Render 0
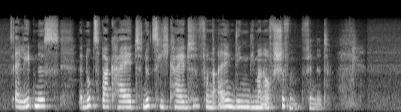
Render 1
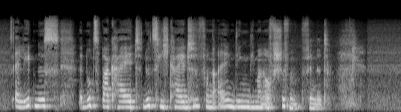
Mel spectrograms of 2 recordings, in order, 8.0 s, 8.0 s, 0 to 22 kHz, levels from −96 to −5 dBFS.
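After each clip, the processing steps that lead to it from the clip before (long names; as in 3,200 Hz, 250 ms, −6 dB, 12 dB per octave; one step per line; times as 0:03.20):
high-shelf EQ 4,200 Hz −11.5 dB
reversed playback
downward compressor 12 to 1, threshold −23 dBFS, peak gain reduction 14.5 dB
reversed playback
level +4.5 dB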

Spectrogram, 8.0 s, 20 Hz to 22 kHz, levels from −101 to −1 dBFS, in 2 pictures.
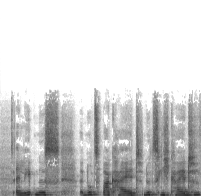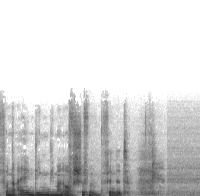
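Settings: parametric band 2,200 Hz +5.5 dB 0.43 octaves
level −1.5 dB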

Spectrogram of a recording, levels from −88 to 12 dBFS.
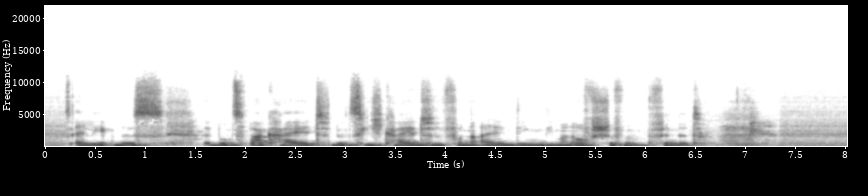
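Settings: expanding power law on the bin magnitudes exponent 1.6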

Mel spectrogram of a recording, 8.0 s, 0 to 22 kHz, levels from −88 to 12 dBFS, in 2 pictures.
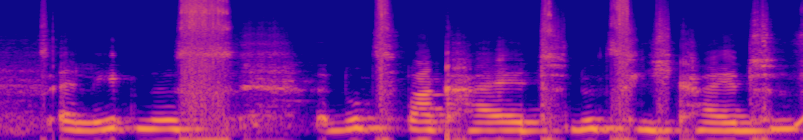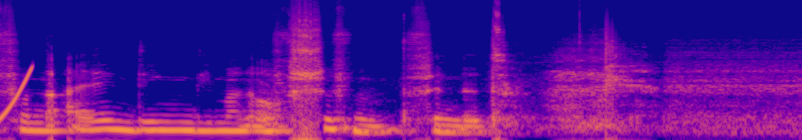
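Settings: stylus tracing distortion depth 0.22 ms
sound drawn into the spectrogram rise, 0:03.98–0:04.19, 280–3,800 Hz −25 dBFS
level +4.5 dB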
